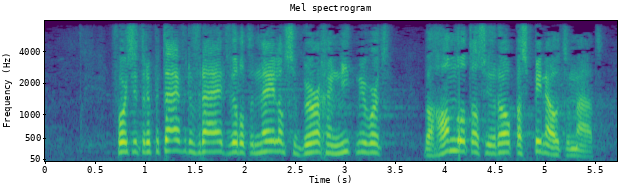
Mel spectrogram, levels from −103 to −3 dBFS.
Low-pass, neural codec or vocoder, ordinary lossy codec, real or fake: 7.2 kHz; none; none; real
